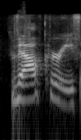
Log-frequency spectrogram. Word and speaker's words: Valkyries: little bit funny um Valkyries as in the as in the female Warrior character from the Thor movies yes um but you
